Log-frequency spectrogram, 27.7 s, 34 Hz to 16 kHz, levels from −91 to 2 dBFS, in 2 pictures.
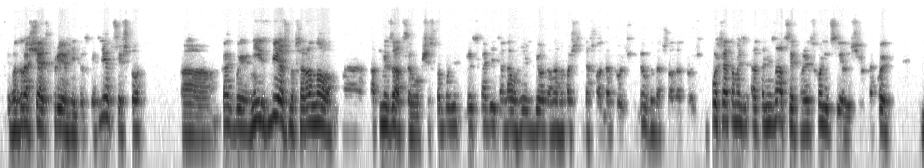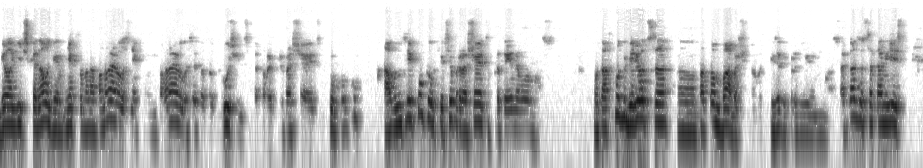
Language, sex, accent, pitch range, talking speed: Russian, male, native, 135-180 Hz, 160 wpm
